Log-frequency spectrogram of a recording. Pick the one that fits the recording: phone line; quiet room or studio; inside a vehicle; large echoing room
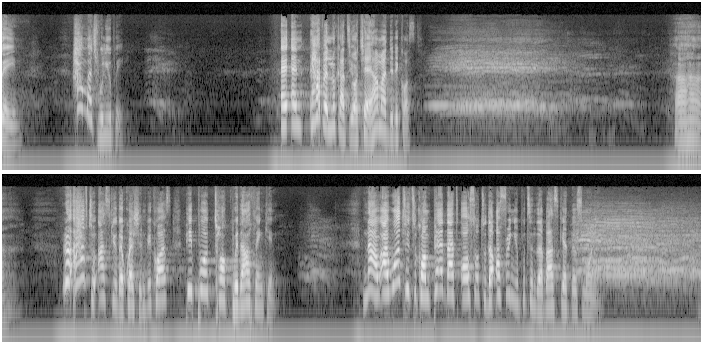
large echoing room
